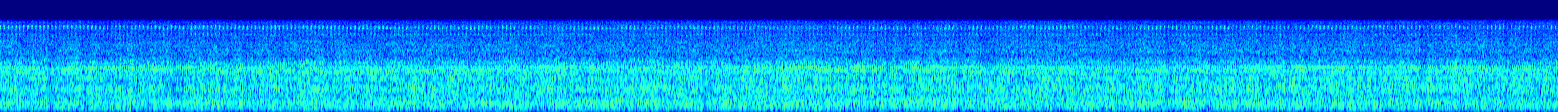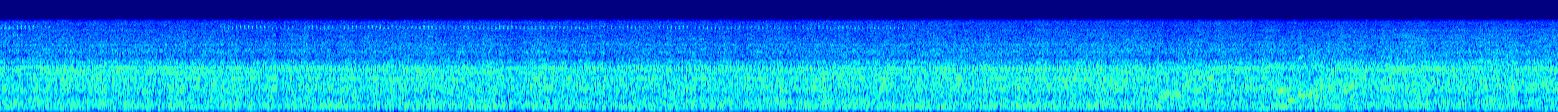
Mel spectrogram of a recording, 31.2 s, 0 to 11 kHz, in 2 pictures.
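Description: CNC T100 training lathe running steadily through an automatic plain-turning cycle: spindle and axis drives giving a constant machine hum with steady whines, and a high whine that drops out for a couple of seconds about halfway through.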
